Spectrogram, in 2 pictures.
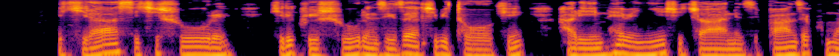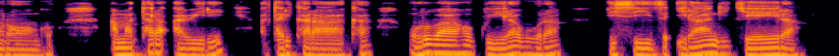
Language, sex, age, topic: Rundi, male, 18-24, education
